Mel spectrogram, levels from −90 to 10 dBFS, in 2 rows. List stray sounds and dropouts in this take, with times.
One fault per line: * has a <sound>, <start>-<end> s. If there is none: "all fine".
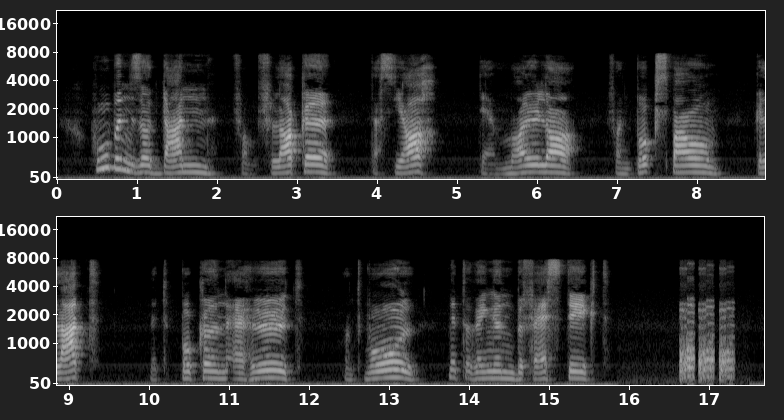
* has a laugh, 16.6-17.3 s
